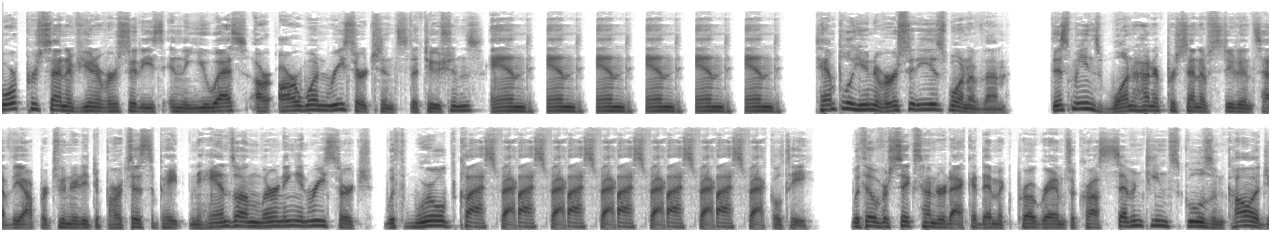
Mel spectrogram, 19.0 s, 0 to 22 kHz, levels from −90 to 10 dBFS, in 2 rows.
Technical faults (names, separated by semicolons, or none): system hang loop; overlap between stream segments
